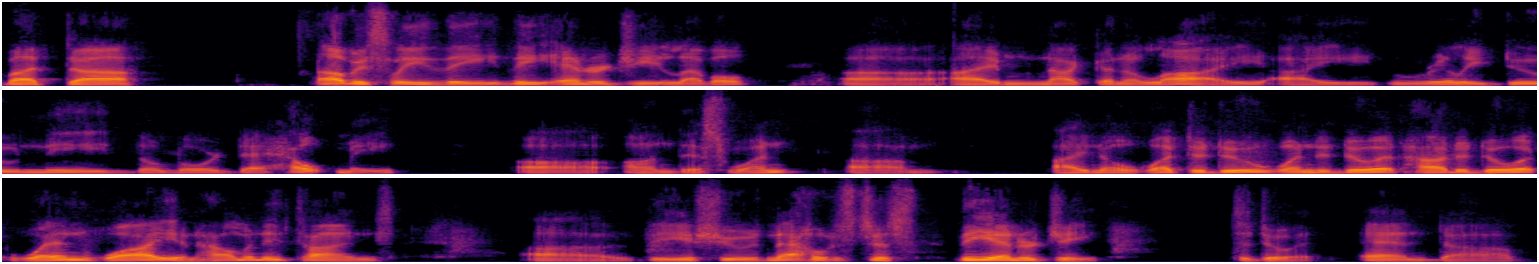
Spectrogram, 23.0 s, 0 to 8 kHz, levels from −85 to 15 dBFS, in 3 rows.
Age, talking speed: 50-69, 155 wpm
